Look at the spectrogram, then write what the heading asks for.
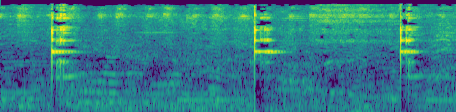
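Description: Glasses clink together in a toast, three sharp, bright chimes spaced about a second apart, each with a short ringing tail over low background noise.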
